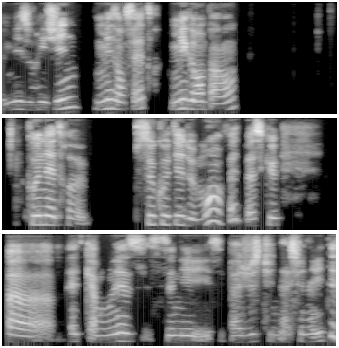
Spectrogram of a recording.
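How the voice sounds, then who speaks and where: A woman's voice: medium pitch, no echo, studio quality. A young woman from Switzerland chatting candidly to camera in a casual vlog, with hesitant fillers between thoughts. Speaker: vlogger.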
